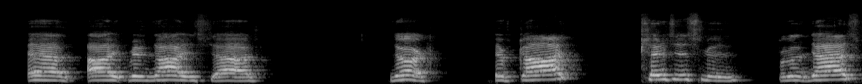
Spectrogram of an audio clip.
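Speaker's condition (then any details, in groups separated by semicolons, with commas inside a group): Down syndrome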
